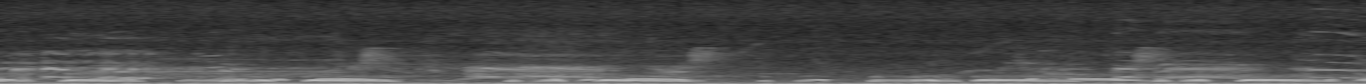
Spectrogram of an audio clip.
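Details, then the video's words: A young Thai hybrid spotted dove male, paired with a mate, coos in lively repeated phrases of mellow notes, with some thin higher chirps and a steady low hum in the background. "Kích xem nước chơi của gáy thái lai trống tơ đang ghép đôi"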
